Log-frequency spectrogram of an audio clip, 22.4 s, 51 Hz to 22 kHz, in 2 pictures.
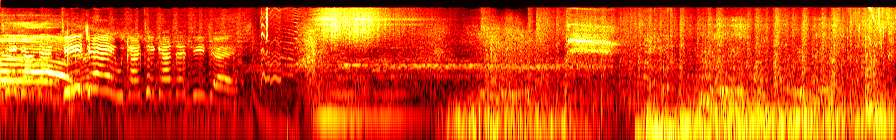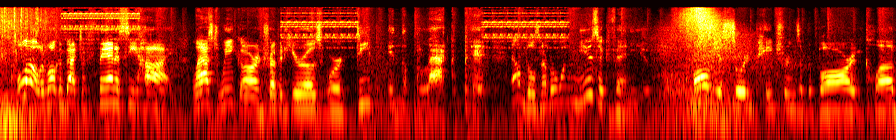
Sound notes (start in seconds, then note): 2.9 electronic music; 7.6 owlbear screech; 9.1 drumline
